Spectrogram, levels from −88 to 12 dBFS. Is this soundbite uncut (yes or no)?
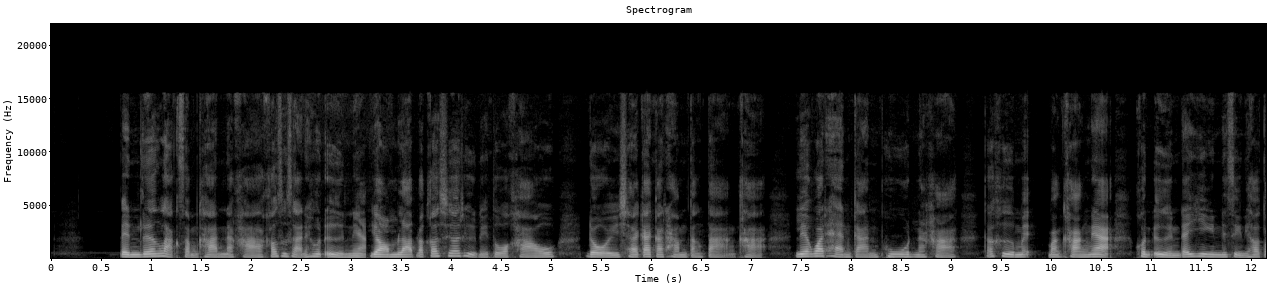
no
